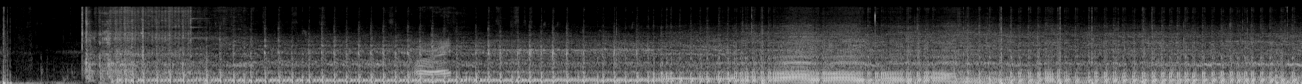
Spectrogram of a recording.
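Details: Honda Cub EZ90 two-stroke on a substitute battery: catches after about a second, then steady buzzy idle with quick throttle blips; runs cleanly.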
